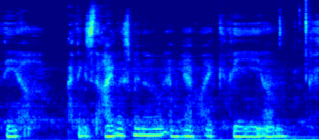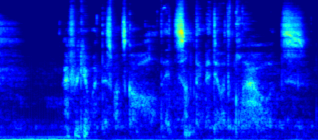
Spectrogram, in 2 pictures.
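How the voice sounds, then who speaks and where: A soft-spoken voice moves at a fairly slow pace over noticeable background noise. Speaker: ASMR creator. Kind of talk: ASMR softly spoken gameplay commentary.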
